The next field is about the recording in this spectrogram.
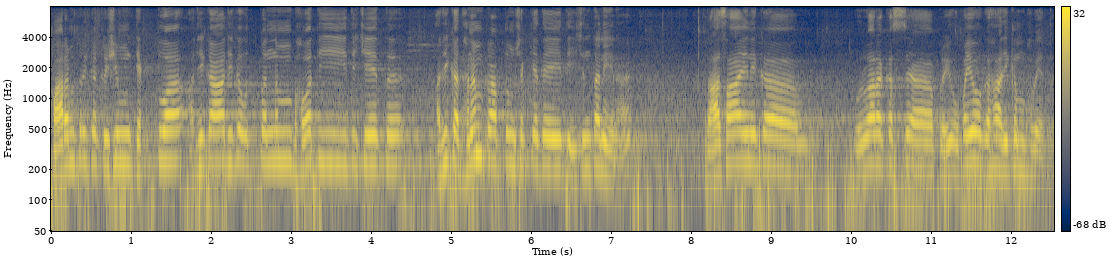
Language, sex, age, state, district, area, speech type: Sanskrit, male, 45-60, Karnataka, Udupi, urban, spontaneous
